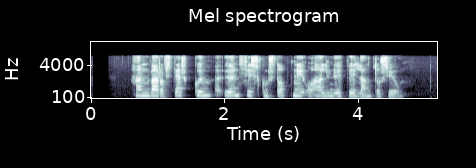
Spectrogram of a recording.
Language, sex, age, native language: Icelandic, female, 60-69, Icelandic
